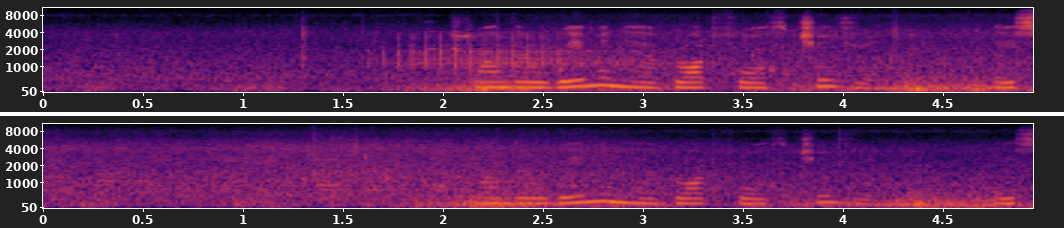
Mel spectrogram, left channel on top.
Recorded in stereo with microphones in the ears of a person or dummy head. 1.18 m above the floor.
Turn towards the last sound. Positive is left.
turn(degrees=40)  # may be behind; listen again after turning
